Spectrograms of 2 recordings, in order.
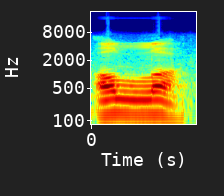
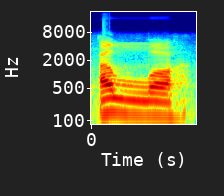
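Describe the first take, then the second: First: The opening vowel is heavy and thick. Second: The opening vowel is light with an open mouth. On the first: The speaker calls it wrong. "Tetapi hamzah di awal tu tak boleh tebal. Tak bolehlah Allah" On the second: The speaker calls it right. "Kita kena buka mulut sebab hamzah tu hurufnya istifal"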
